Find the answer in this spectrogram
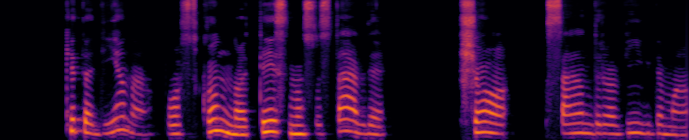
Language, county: Lithuanian, Utena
